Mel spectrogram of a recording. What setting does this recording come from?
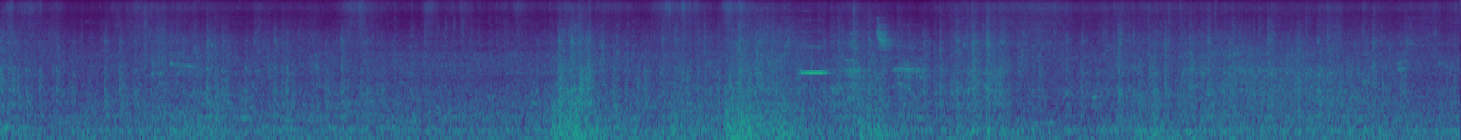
bus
